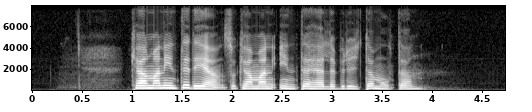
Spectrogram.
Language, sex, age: Swedish, female, 41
